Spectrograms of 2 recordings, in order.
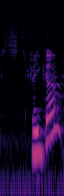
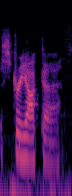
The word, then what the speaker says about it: Striaka: we do not take Striga? Is that how I pronounce its name? And he looks at you, Eristine. No, it is Striaka.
